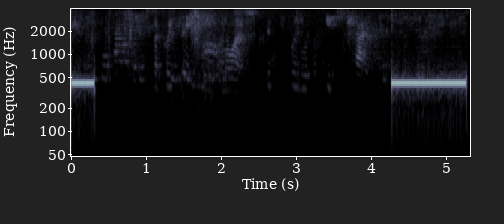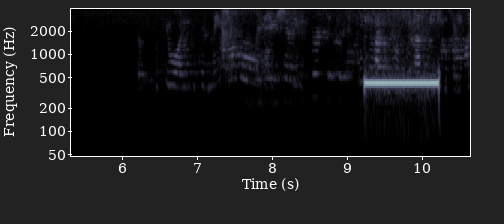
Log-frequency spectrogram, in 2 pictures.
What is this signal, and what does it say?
Ringback tone (Europe, 425 Hz), with speech.
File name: out- -2014- - - .26851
